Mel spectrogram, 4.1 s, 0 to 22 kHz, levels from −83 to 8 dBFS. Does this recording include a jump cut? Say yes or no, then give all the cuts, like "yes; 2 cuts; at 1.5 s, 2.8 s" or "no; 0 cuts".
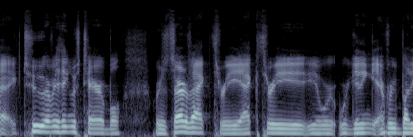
no; 0 cuts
